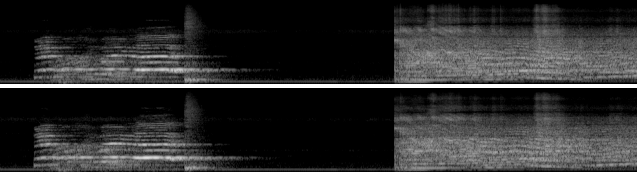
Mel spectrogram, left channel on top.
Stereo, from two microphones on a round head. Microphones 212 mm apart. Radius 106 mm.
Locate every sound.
0.3 s a shout: 50° right (ahead or behind), 0.7 m
1.8 s a snare drum: 5° left (ahead or behind), 0.8 m
3.9 s a zipper: 10° left (ahead or behind), 0.5 m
